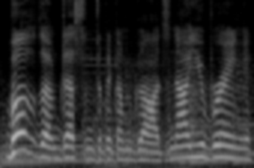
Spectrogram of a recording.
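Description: A woman's voice: fairly low pitch, normal speed, music in the background, close to an everyday voice. A woman reading aloud, voicing a menacing, boastful male giant in a storybook. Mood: scornful. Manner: taunting, theatrical.

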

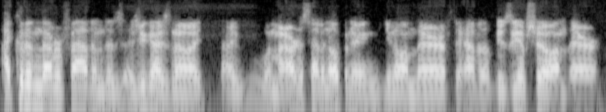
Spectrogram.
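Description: A gallery owner from El Salvador, a native Spanish speaker, chats casually as a guest, rambling with many fillers and restarts. His mid-range voice stays steady in tone and runs fast. The recording is dry, with dull lo-fi audio.

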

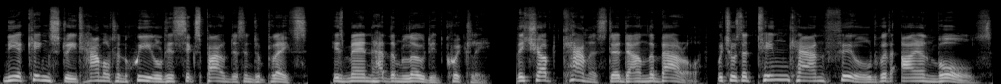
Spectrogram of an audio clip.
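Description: A man's voice: fairly high pitch, lively intonation, normal speed, hardly any pauses, fairly bright tone, dry recording, studio quality. A man narrating a scripted history story dramatically, acting out the voices of the people in it. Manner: dramatic, acts out quoted voices.

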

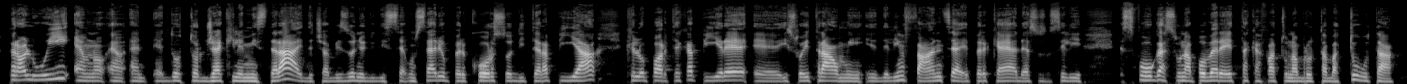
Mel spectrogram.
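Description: A woman's voice: deep voice, fairly even intonation, a little fast, sharp tone, no echo, clean studio sound. A woman co-hosting a podcast, chatting in an opinionated way and often restarting her sentences. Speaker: podcast co-host. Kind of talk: casual chat.

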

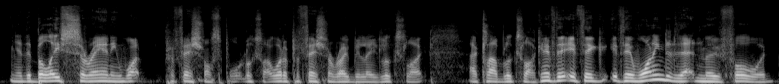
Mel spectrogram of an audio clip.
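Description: An Australian man giving opinionated sports talk as a rugby league pundit, thinking aloud in a halting way. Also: mid-range voice, a little mellow, no echo, clean studio sound.

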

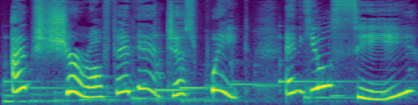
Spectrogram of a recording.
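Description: A woman's voice: very high-pitched, very animated, slow, over music, pitched above the performer's own voice, full character voice. A woman voicing a cute, kind male pumpkin in a storybook, bubbly, eager and friendly. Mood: hopeful. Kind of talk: storybook character voice.

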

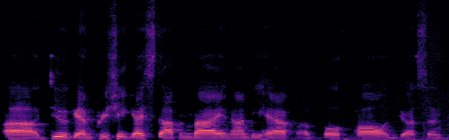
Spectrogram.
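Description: A man hosting a fantasy football podcast and signing off the show in a relaxed way, with plenty of ums and you-knows. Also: mid-range voice, brisk, faint music behind. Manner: relaxed, filler-heavy, friendly. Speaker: podcast host. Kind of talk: casual podcast sign-off.

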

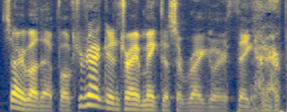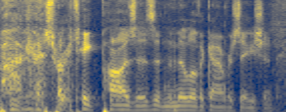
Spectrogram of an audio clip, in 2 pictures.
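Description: Casual podcast co-host, male, fairly low voice, wry and crude, moving between loose chat and reading aloud. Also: animated, fast, background noise. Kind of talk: casual podcast chat with read-out ghost stories.

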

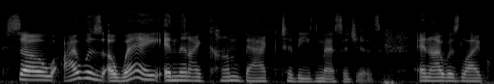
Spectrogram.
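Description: A woman's voice: fairly low pitch, a little slow. A young woman co-hosting a podcast, telling a story in casual chat and laughing often. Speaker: podcast co-host.

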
